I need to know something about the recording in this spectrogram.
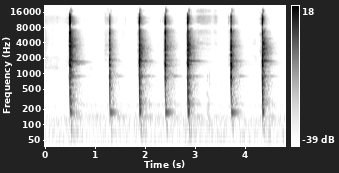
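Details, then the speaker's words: VW Type 4 1700cc engine with case split open, connecting rods rocked by hand on the crank: seven sharp metallic clunks, one every two-thirds of a second; excess rod play, about the same on all rods. "I know it's a little shaky but I'm sure you can hear it moves quite a bit I know there's supposed to be a little bit of play in there but those are excess in my opinion"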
